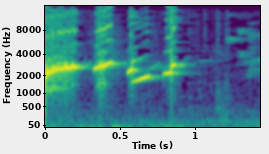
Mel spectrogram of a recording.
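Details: Oriental magpie-robin lure song for provoking a rival kept bird to sing and fan its tail: four loud, strident whistled notes in quick succession, each gliding slightly, then near silence.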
